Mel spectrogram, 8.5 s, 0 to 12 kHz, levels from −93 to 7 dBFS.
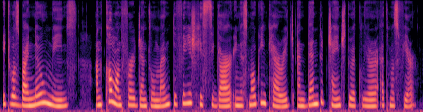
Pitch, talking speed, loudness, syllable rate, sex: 220 Hz, 175 wpm, -17 LUFS, 5.0 syllables/s, female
